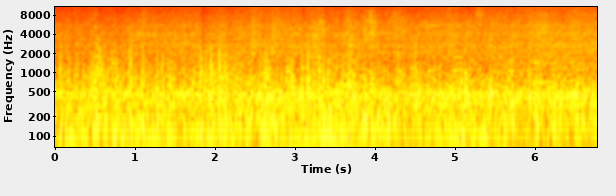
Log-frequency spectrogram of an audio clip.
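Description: Indian Railways passenger train running along the track, heard from a coach: a steady rumble of wheels on rails with light clatter and some wind.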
